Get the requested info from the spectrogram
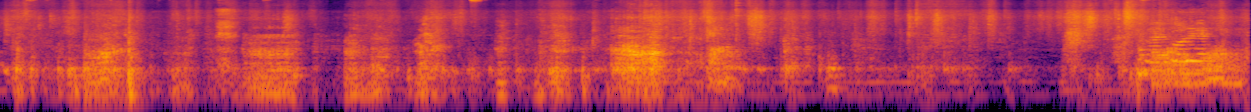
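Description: A large black-and-tan dog vocalising in repeated short bouts, growl-like grumbles while it works its nose at the side of a sofa, the loudest about halfway through and again near the end.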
